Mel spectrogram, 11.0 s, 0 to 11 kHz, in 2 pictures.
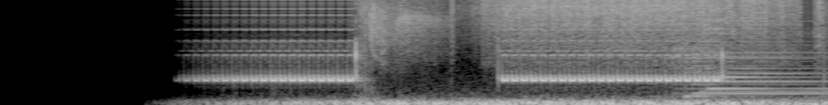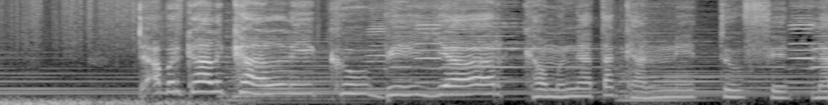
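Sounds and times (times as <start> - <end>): telephone ringing: 1.2 - 2.4, 3.3 - 5.0
music: 4.5 - 11.0.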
